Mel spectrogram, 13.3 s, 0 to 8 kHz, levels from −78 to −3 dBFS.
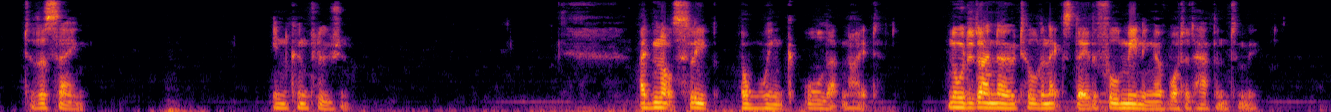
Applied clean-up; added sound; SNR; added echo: none; none; none; none.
